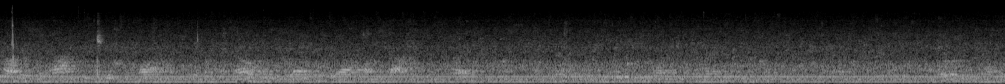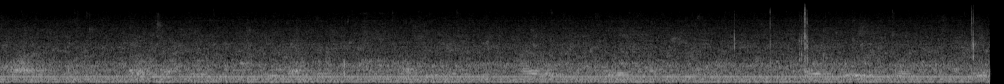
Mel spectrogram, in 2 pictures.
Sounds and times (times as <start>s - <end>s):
Speech: 0.0s - 17.0s, 18.1s - 20.0s.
